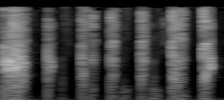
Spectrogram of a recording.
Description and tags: A voice sound effect useful for smaller, mostly evil, creatures in all kind of games.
